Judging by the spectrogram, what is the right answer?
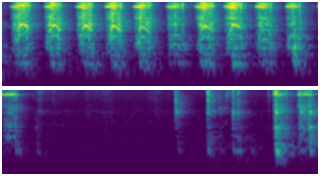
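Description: Screws driven through a bracket into a drywall anchor for mounting an acoustic panel: a rapid run of about a dozen rhythmic grinding bursts, close and loud, then a pause and a few shorter bursts.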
